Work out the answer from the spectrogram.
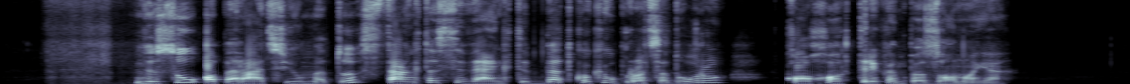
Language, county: Lithuanian, Šiauliai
